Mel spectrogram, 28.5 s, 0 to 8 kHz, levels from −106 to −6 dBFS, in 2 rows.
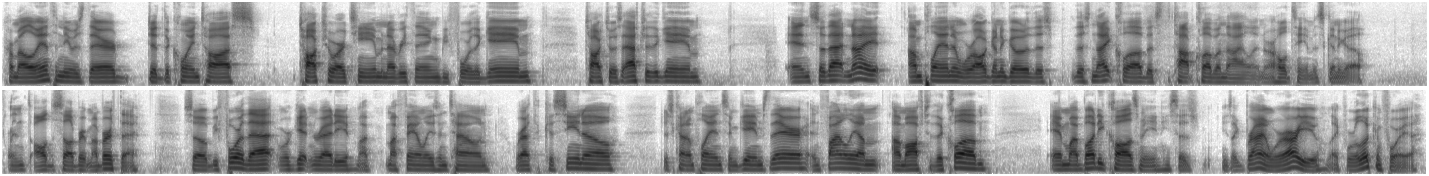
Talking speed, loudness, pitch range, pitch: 225 wpm, -26 LUFS, 110-125 Hz, 115 Hz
